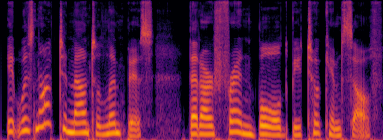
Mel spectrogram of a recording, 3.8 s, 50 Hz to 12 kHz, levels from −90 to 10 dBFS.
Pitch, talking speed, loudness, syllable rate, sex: 220 Hz, 190 wpm, -17 LUFS, 4.8 syllables/s, female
